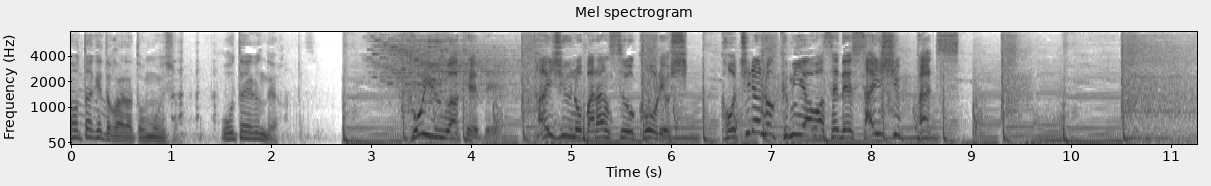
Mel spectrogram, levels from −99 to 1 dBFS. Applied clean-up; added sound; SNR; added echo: none; none; none; none.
